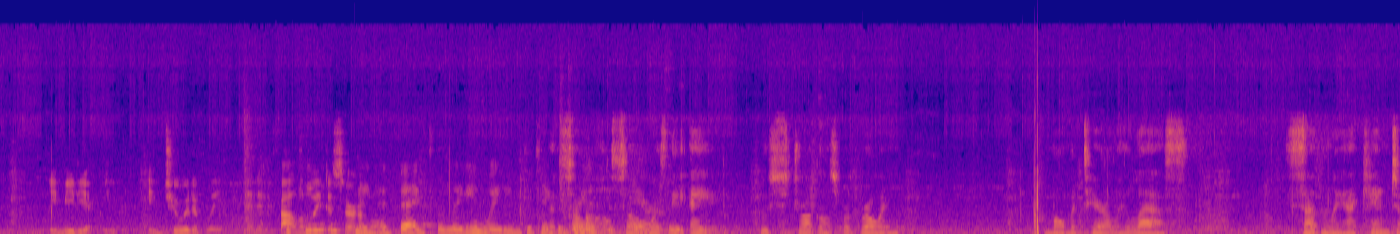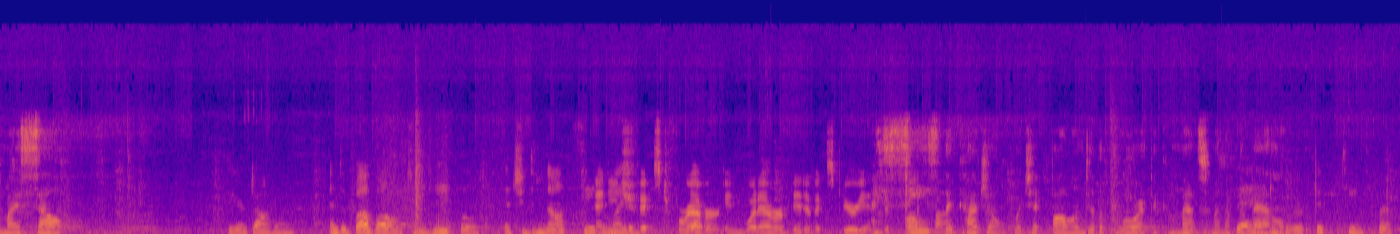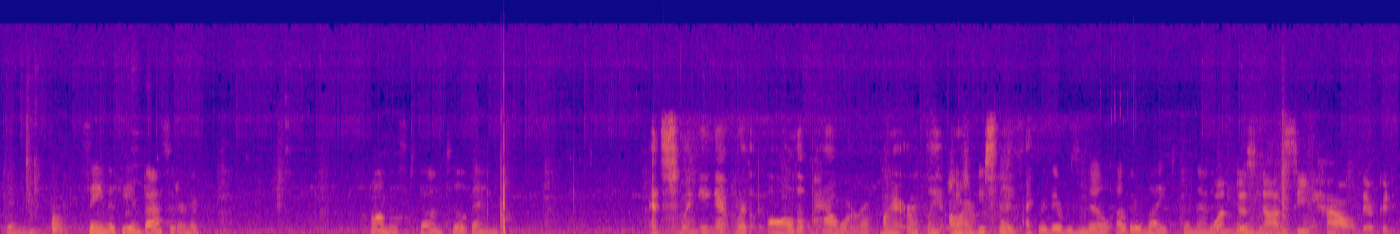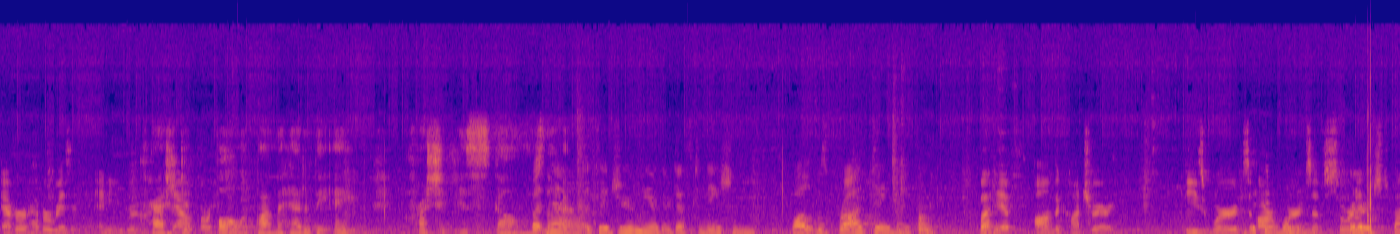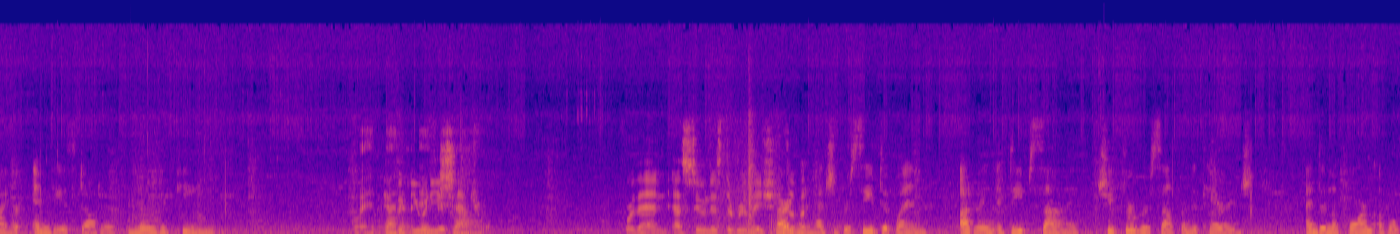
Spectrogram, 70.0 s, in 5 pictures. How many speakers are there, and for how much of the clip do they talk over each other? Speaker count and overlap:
three, about 16%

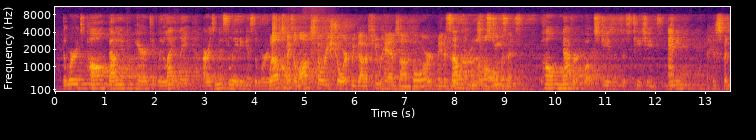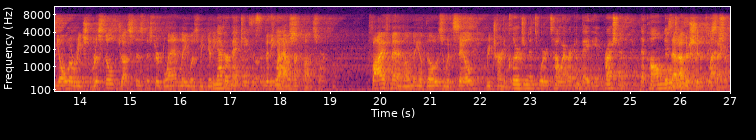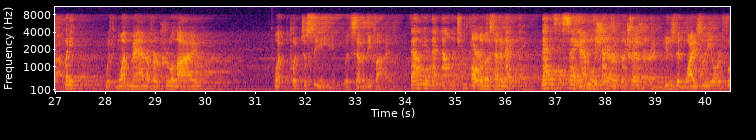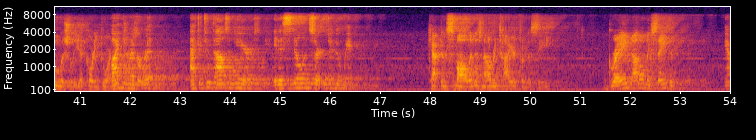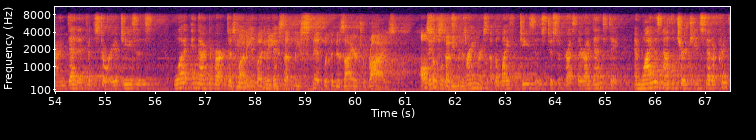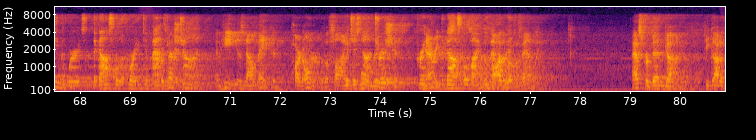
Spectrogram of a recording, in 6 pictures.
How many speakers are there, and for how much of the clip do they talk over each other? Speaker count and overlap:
two, about 21%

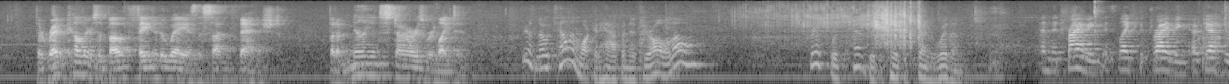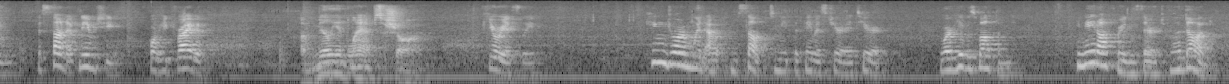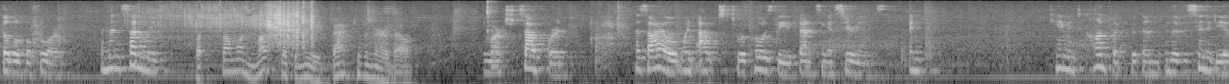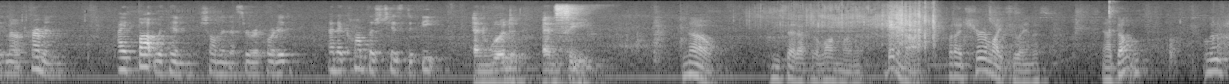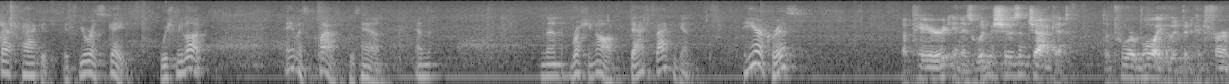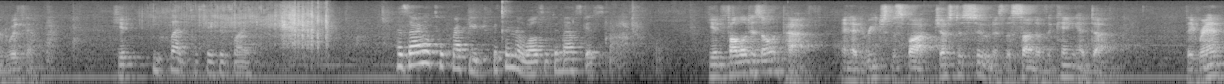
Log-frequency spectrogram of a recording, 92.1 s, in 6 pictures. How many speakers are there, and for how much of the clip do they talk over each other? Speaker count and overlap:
three, no overlap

